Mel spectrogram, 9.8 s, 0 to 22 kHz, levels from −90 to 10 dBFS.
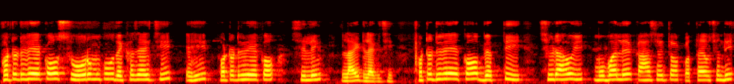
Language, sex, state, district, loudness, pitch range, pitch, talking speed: Odia, male, Odisha, Malkangiri, -15 LUFS, 205-245 Hz, 225 Hz, 145 wpm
